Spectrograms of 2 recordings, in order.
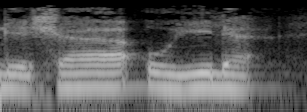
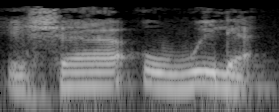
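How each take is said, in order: First: The second hamza is softened toward a y. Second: The second hamza is replaced by a clear w. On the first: "هو تسهيل الثانية بينها وبين الياء، فتقول يشاء إلى" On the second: "أشهرهما هو إبدال الثانية واوا، تقول يشاء ولا"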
